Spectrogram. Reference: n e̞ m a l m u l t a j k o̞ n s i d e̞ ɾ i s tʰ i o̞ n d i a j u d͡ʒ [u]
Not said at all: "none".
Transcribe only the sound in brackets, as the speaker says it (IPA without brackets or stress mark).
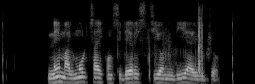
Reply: o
